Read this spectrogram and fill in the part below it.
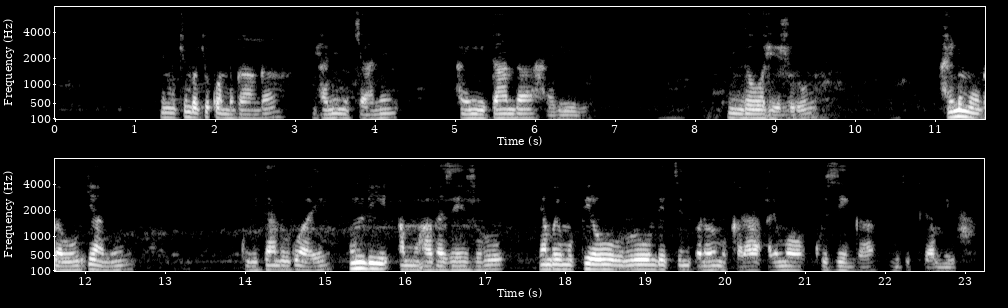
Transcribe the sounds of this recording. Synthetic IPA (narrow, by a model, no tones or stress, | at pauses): nimucuːmbaco̞kwaːmuɡaːŋɡa | nihaninicaːne̞ | haɾiniβitaːndahaɾi | indo̞woɦe̞ːʒuɾu | haɾinumuɡaβowuɾɟaːme | kuβitaːnduɾɡwaːje | kuːndiamuhaɡazehe̞ːʒuɾu | jaːmbajeumupiːɾawumuβuɾuɾunde̞t͡se̞nipanojumukʰaɾaːɾimo̞kuziːŋɡa | imizitijamiβu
